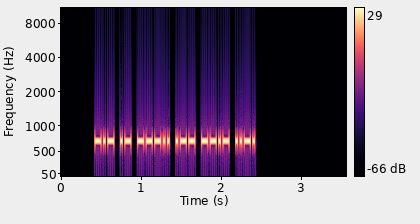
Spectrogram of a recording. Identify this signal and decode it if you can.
Morse code, heard as a keyed tone, about 44 wpm, 700 Hz. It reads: KA8WQF
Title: USA Call Signs - 6x Character Spacing - 45wpm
